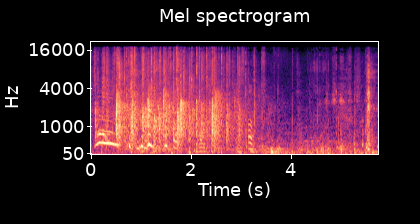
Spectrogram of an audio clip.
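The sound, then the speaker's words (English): Audience applause at a talk at the FOSDEM open-source conference: dense, steady clapping that fills the whole stretch, with voices over it near the start. “So give a hand for them.”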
